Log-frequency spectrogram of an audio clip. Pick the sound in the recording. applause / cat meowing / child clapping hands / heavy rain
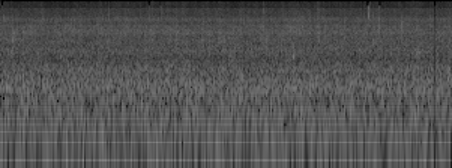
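heavy rain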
